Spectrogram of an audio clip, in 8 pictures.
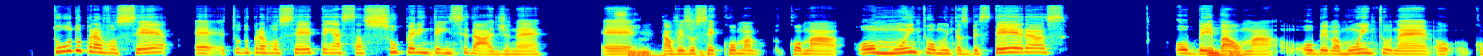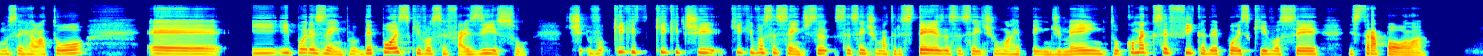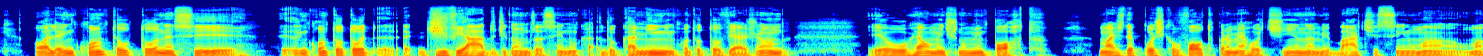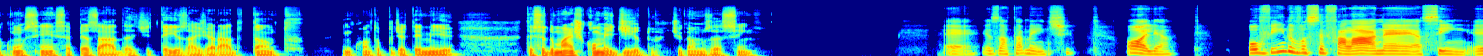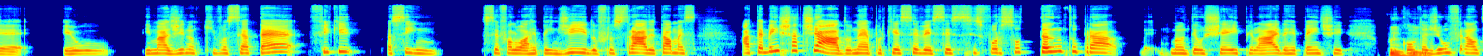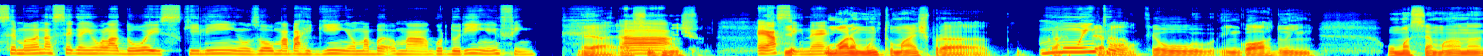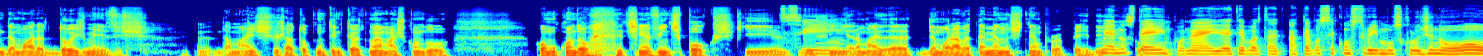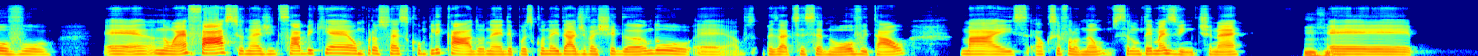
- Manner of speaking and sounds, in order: other background noise; tapping
- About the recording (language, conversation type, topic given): Portuguese, advice, Como lidar com o medo de uma recaída após uma pequena melhora no bem-estar?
